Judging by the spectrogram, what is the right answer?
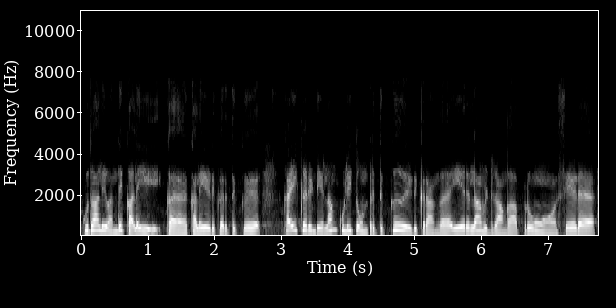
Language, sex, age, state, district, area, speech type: Tamil, male, 45-60, Tamil Nadu, Krishnagiri, rural, spontaneous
